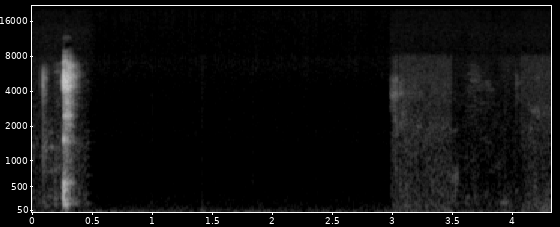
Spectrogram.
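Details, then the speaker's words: Student giving a class presentation, who says he is coughing a lot and finding it hard to speak: one short, sharp cough burst, then near silence with faint low noise. "तो क्या मैं कल इसको continue कर सकता? खांसी बहुत आ रही है मुझे।"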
